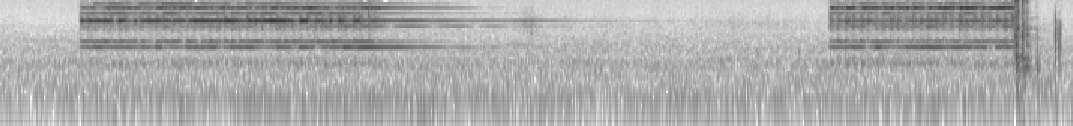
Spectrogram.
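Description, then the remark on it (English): A home telephone bell rings twice in long, bright bursts separated by a pause, clear over a low background hum, with a faint click near the end. “But I wasn't home long before the phone rang.”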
